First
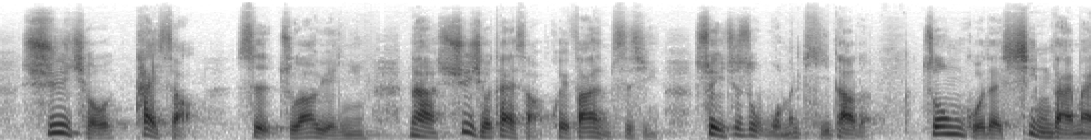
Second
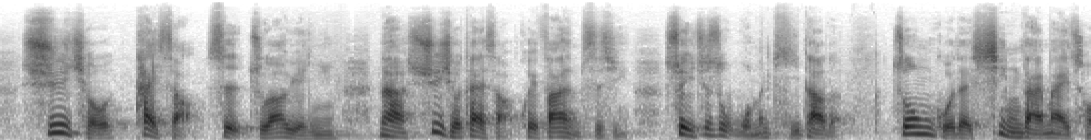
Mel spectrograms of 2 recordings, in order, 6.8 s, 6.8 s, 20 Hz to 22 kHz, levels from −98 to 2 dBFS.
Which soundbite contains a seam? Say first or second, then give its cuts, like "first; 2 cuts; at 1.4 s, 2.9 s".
second; 1 cut; at 1.3 s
